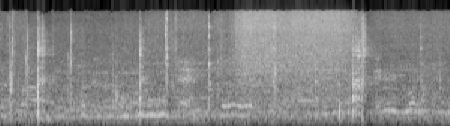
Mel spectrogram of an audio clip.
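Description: Water hitting a hot flat-top griddle, hissing and sizzling around razor clams, with many sharp metallic clicks. The hiss surges much louder for over a second about three seconds in. It ends with a sharp clack about five seconds in as a steel dome cover goes down over the clams to steam them.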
